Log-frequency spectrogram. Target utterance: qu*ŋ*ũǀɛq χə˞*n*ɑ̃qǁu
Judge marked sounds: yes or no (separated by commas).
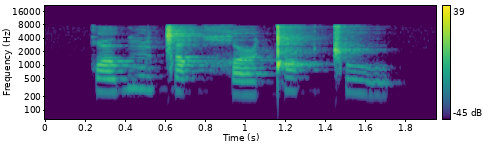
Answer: no, no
